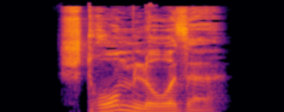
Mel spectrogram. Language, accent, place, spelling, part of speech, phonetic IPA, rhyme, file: German, Germany, Berlin, stromlose, adjective, [ˈʃtʁoːmˌloːzə], -oːmloːzə, De-stromlose.ogg
- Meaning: inflection of stromlos: 1. strong/mixed nominative/accusative feminine singular 2. strong nominative/accusative plural 3. weak nominative all-gender singular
